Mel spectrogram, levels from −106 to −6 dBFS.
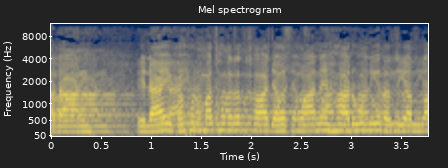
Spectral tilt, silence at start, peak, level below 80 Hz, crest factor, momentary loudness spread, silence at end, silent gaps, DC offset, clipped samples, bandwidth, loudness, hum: -6.5 dB/octave; 0 s; -4 dBFS; -60 dBFS; 16 dB; 6 LU; 0 s; none; under 0.1%; under 0.1%; 10.5 kHz; -19 LUFS; none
